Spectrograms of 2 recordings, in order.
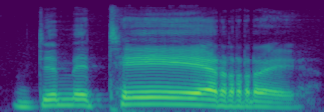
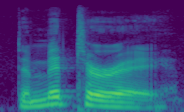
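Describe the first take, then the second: First: The vowel before the final syllable is long. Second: The vowel before the final syllable is short. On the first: The speaker calls it wrong. "It's not dimittere. Uh-uh" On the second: The speaker calls it right. "It's a short vowel"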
